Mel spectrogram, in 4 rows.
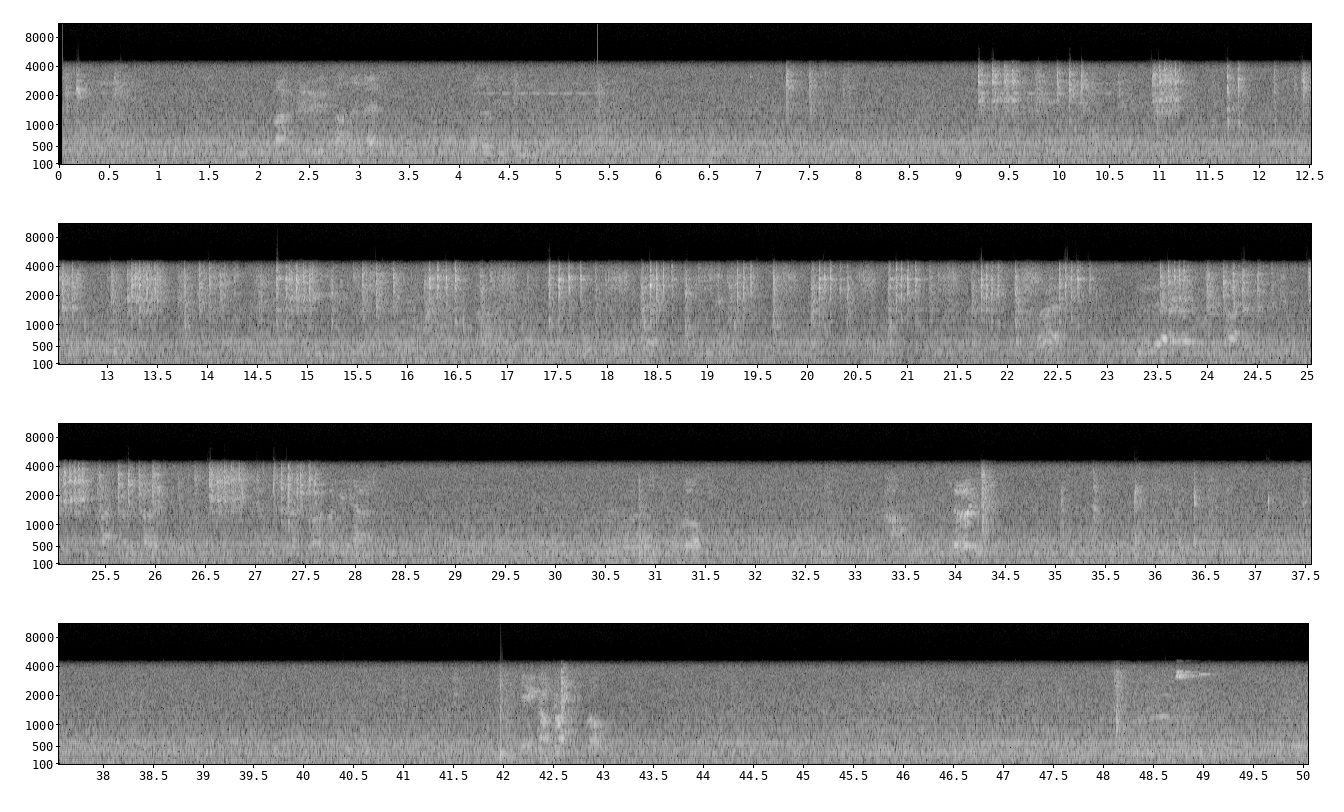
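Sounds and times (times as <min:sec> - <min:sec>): workshop hum: 0:00.0 - 0:50.0
chain hoist ratchet clicking: 0:09.2 - 0:27.8.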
